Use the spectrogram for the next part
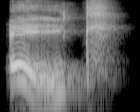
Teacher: For example, we have the word ache containing CH, very common combination, and the sound is a hard K, so that the H is actually silent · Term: silent H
